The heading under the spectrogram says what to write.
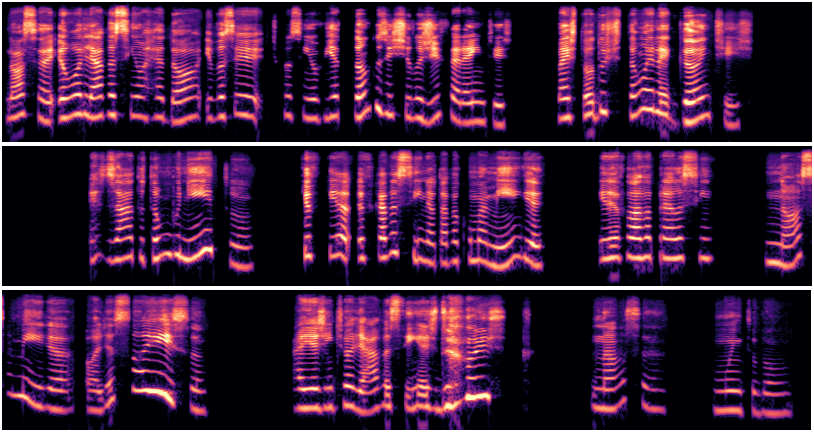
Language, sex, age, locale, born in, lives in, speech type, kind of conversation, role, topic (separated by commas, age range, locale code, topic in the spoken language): Portuguese, female, 25-29, pt-BR, Brazil, Italy, conversation, podcast, guest, Como você definiria o seu estilo pessoal?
